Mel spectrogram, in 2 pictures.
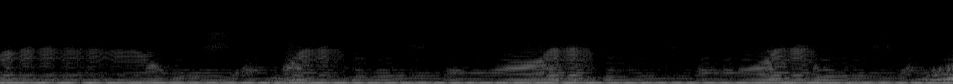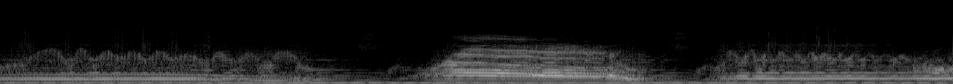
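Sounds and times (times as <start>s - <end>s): didgeridoo drone and calls: 0.0s - 19.0s.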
